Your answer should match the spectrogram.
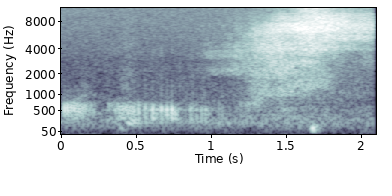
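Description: A person's stomach gurgling twice in quick succession, low and short, followed by a soft hiss that swells and fades with a faint low thump.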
